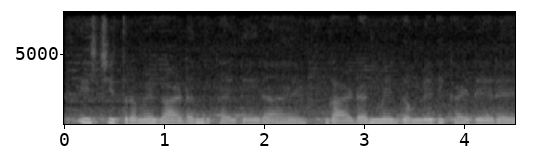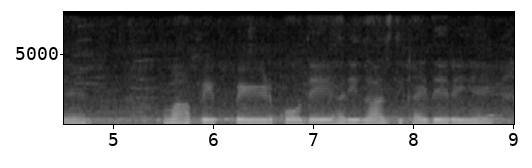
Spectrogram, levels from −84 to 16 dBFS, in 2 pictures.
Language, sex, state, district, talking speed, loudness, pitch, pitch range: Hindi, female, Maharashtra, Dhule, 165 wpm, -24 LUFS, 210 Hz, 200-215 Hz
